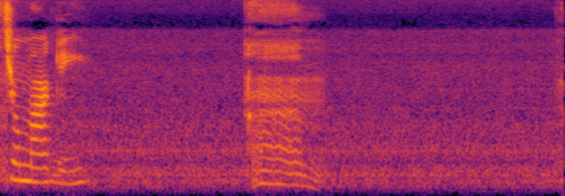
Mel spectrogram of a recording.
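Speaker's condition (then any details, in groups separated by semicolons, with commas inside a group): Cerebral palsy, triplegia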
